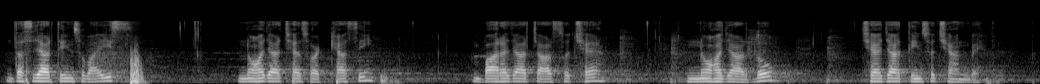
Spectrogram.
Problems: constant background noise, echo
